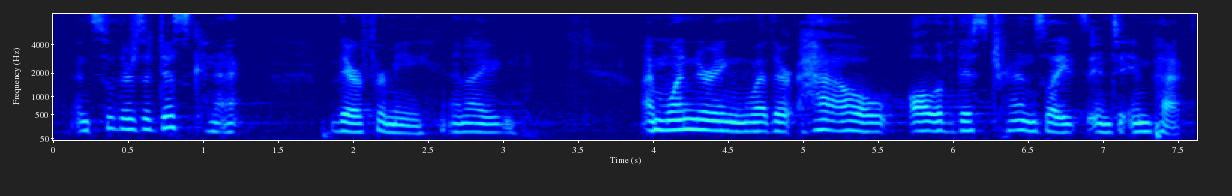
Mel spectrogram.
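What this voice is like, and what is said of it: Out of breath speaking. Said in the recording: “Sorry, I'm out of breath.”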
